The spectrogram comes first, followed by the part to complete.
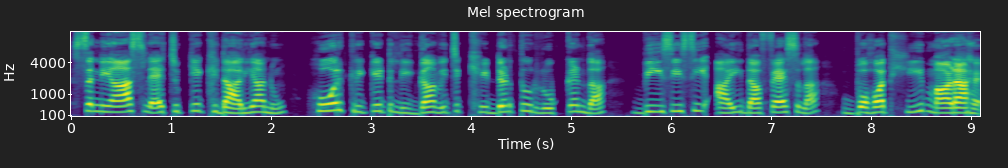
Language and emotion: Punjabi, disgusted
